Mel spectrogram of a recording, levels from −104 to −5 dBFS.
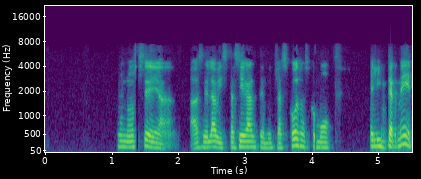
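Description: At 1.35 to 1.41 s the speech briefly smears and dips, and at 4.03 to 4.08 s a shorter warble passes. These are lost AMR speech frames. Corrupted frames failed their check, so the wideband decoder, which codes the speech up to 6.4 kHz, stretched the last good pitch and vocal tract settings at falling gain. The first gap sounds like about two frames, the second like about one.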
